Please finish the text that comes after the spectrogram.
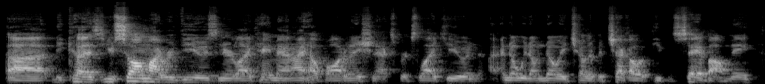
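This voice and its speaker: A man's voice: low voice, bright, forceful tone. A man speaking conversationally in an industry interview, coaching emphatically and repeating key phrases for stress. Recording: roomy, echoey sound.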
